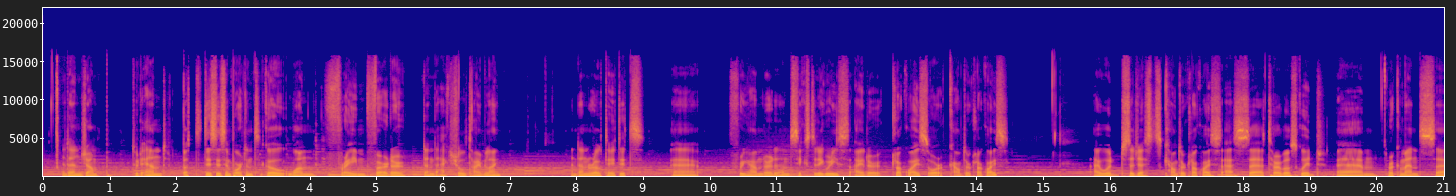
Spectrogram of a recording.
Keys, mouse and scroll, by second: 0.1 click, 3.4-7.5 drag, 9.8 r, 10.9 z, 15.5 click, 17.2-21.0 drag.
